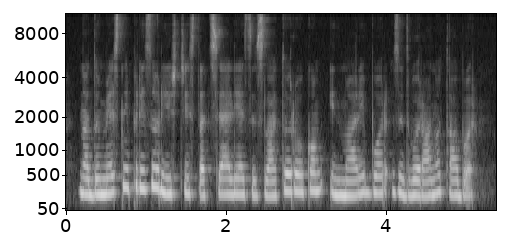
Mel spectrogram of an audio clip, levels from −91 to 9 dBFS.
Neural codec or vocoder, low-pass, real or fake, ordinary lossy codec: none; none; real; none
